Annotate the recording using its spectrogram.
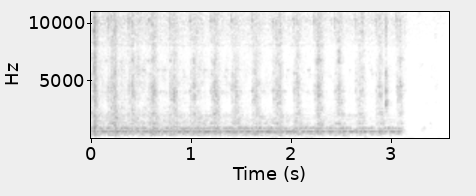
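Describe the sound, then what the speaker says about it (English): A sewing machine runs steadily at close range, giving a fast, even mechanical whir with a rhythmic needle clatter for about three seconds before it stops abruptly. "is my sewing machine too loud?"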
